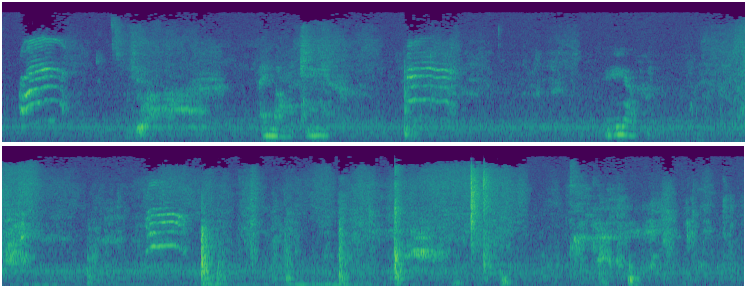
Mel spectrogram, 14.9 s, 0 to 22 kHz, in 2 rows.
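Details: Domestic kittens, five in a litter born April 14th, with their mother Gamora, indoors at breakfast time; high-pitched rising-and-falling meows come in short bursts, several in quick runs, over clattering, shuffling and some human speech in a small room.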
